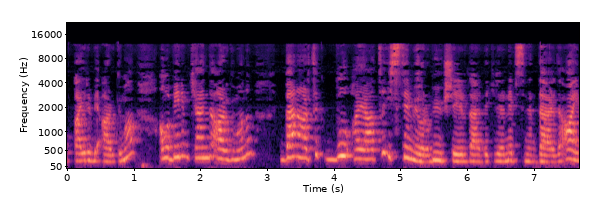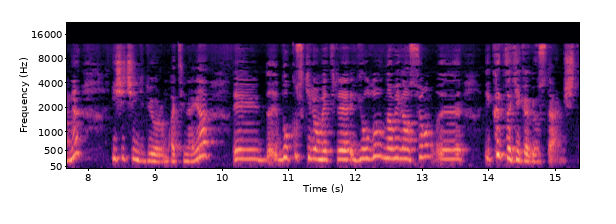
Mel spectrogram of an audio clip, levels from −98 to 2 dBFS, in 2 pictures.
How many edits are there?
2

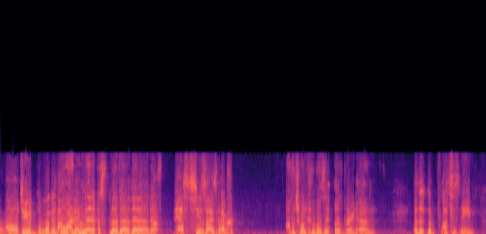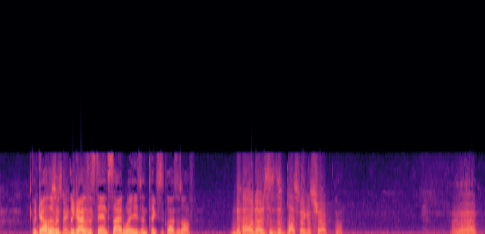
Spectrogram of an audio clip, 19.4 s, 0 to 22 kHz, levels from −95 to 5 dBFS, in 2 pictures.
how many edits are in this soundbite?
0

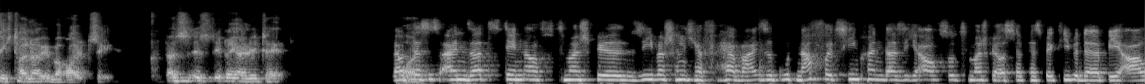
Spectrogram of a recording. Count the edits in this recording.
0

